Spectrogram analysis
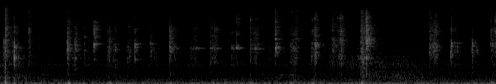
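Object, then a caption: Honeycomb cardboard panel. Fingertips and nails tap and scratch the face and open honeycomb edge of a hand-sized, rigid, hollow-celled honeycomb cardboard panel with a brown patterned printed paper face, held in one hand. The result is a quick run of dry, crisp clicks and scratchy brushes with bright, papery highs and very short decay over a faint background hiss.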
